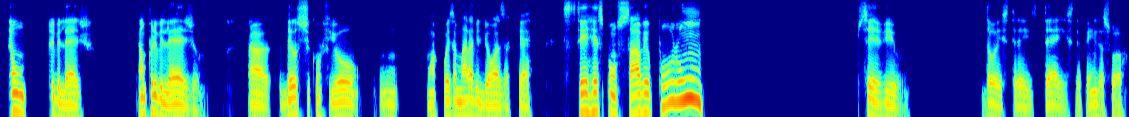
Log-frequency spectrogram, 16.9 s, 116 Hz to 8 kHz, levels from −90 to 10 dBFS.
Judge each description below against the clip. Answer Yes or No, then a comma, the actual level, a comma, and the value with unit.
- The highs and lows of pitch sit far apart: No, average, 4.6 semitones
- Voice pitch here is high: No, low, 100 Hz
